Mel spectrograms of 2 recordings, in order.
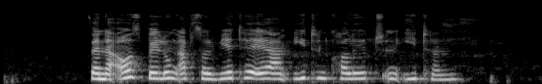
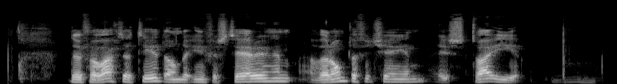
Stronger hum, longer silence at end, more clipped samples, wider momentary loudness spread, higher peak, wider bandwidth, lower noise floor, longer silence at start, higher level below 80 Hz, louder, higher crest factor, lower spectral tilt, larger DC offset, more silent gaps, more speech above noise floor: neither; second, 0.8 s vs 1 s; neither; second, 10 LU vs 13 LU; about the same, -2 dBFS vs -2 dBFS; about the same, 11.5 kHz vs 11.5 kHz; first, -65 dBFS vs -51 dBFS; first, 0.9 s vs 0.2 s; about the same, -62 dBFS vs -62 dBFS; first, -17 LUFS vs -20 LUFS; about the same, 16 dB vs 20 dB; about the same, -5.5 dB/octave vs -5.5 dB/octave; neither; neither; first, 49 dB vs 32 dB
